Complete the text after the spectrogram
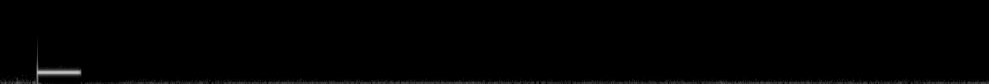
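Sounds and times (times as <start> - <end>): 
steady mid-high electronic beep: 0.4 - 0.8.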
